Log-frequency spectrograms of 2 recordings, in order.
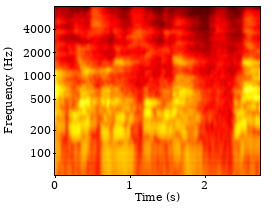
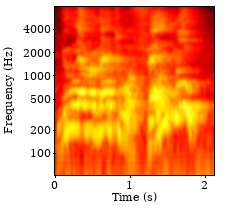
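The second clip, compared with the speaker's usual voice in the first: high, doubting echo ending in a rise; incredulous tough guy repeating the apology; disbelieving; 11 semitones higher than usual. A narrator's reading. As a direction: throw his words back as if they're a lie. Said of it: "in a tone that suggested he thought I was lying".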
